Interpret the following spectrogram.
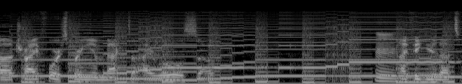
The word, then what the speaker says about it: Hyrule: I guess it's supposed to be like Castle Hyrule or something. Oh, you put the accent on the rule.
